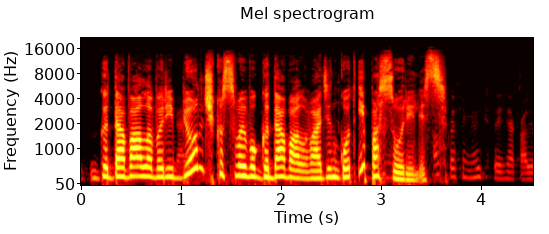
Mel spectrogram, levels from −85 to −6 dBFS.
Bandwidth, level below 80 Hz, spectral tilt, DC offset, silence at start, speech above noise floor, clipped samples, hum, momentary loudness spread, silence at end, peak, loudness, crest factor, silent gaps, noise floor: 16 kHz; -60 dBFS; -3 dB/octave; under 0.1%; 0.1 s; 31 dB; under 0.1%; none; 8 LU; 0.9 s; -6 dBFS; -22 LUFS; 16 dB; none; -53 dBFS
